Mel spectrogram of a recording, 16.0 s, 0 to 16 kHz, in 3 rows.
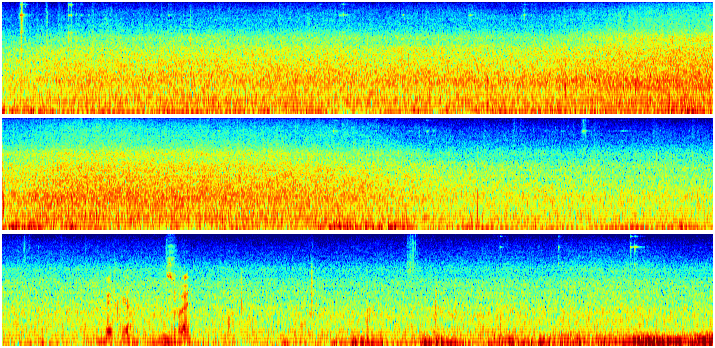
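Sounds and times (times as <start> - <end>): stream rushing: 0.0 - 16.0.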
